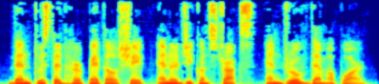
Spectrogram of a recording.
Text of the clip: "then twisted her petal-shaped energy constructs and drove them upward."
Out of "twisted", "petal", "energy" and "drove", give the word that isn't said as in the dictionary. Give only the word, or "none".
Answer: none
